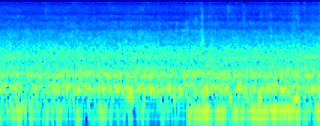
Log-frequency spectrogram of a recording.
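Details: Bees buzzing loudly at a Jamaican hive opened for inspection. A short, close, dense drone with faint ticking from handling the frames and a low background rumble.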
